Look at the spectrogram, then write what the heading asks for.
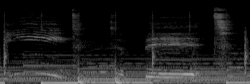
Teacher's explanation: the I sound is a bit lower in the mouth, that I'm moving down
